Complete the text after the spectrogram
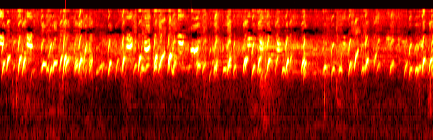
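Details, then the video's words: {'caption': 'Stimulating song of the European goldfinch for captive birds: lively, tinkling twitter of quick high chirps, dense and nearly continuous, with a soft low hum beneath.'} "ESTIMULADOR DE JILGUEROS"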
